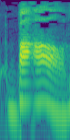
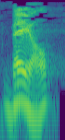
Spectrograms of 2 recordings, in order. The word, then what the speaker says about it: Baal: Notice the name Baal, or technically in Hebrew, Baal. You may have one of those Bibles that puts it in different syllables with an accent. So it's Baal, or we'd say Baal.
